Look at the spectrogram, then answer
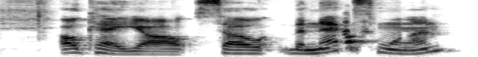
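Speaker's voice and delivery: put-on, slow American accent. Doing an impression of an american mum, american mum impression, american accent. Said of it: "this is my impression of American Mum".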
